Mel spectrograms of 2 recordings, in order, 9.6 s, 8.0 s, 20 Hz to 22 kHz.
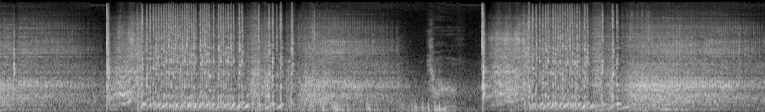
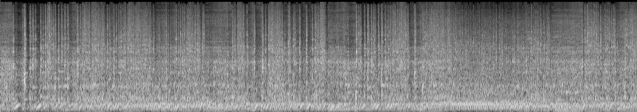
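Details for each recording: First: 1965 Ford F100 dug out after years buried, neglected engine: long bursts of steady starter cranking with pauses and no catch; crew suspects not enough fuel or too much air, having to pump the pedal hard. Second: Buried 1965 Ford F100 first revival runs smoothly and steadily with harsh, raspy, very loud popping because no exhaust is fitted; engine sounds good, choke still to be adjusted.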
